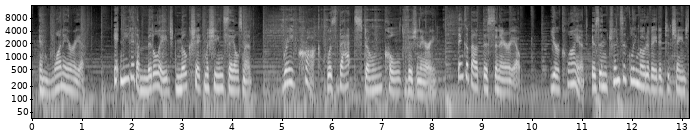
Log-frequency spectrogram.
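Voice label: American English narration, female; engelsk-us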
